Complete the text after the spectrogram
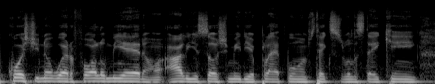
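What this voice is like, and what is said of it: Deep, husky, congested voice. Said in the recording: “Y'all got to excuse my Billy D. Williams voice ... I was a little choked up this morning ... my Billy D. Williams voice.”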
